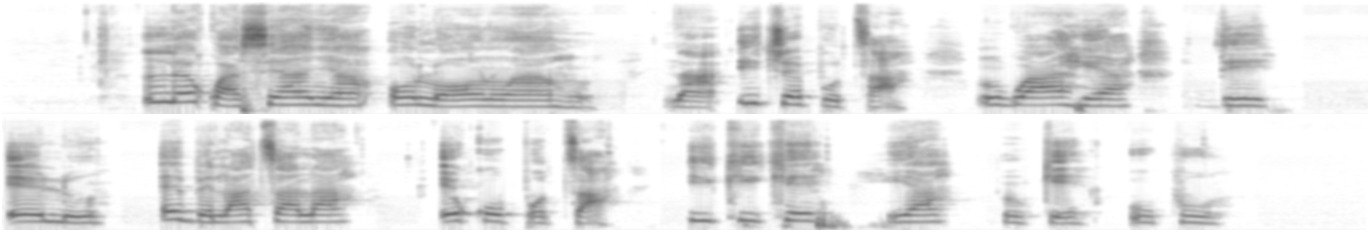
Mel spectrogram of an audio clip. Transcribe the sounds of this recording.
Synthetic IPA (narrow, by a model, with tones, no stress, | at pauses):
n̩˦le˦kʷa˨sɪ˦a˦ɲa˦ʊ˦lɔ˨ɔ˦ɾʊ˦a˦ɦʊ˨ | na˨i˦t͡ʃe˦pʊ˨ta̰˨ | ŋ̩˦ɡʷa˦ɦja˦ | dɪ˦ | e˦lu˨ | e˦bɪ˨la˦ta˦la˦ | ɪ˦kʷʊ˦pʊ˨ta̰˨ | i˦ki˦kʰe˦ja˦ | ŋ̩˨ke˨ | u˦kʷu˦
